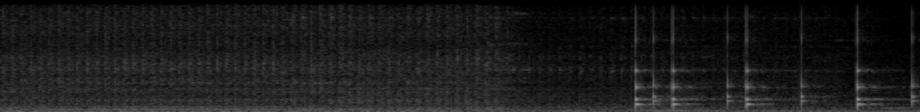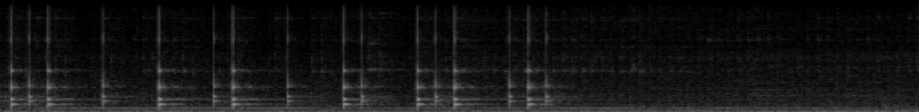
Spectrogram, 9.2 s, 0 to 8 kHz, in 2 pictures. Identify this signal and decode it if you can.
Morse code, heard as a telegraph sounder, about 13 wpm, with room echo and street noise. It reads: WKMER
